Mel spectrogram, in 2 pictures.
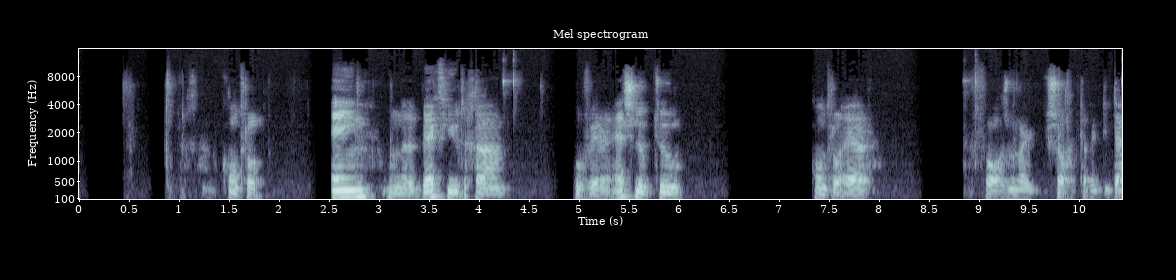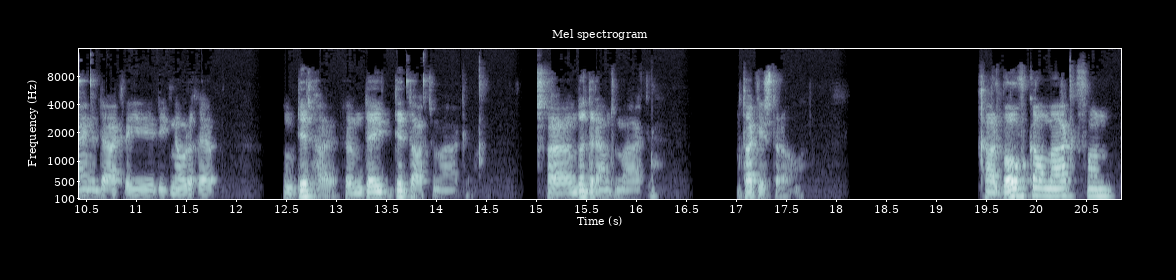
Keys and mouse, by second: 3.8 ctrl+r, 9.8 ctrl+r, 14.8-16.1 drag.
